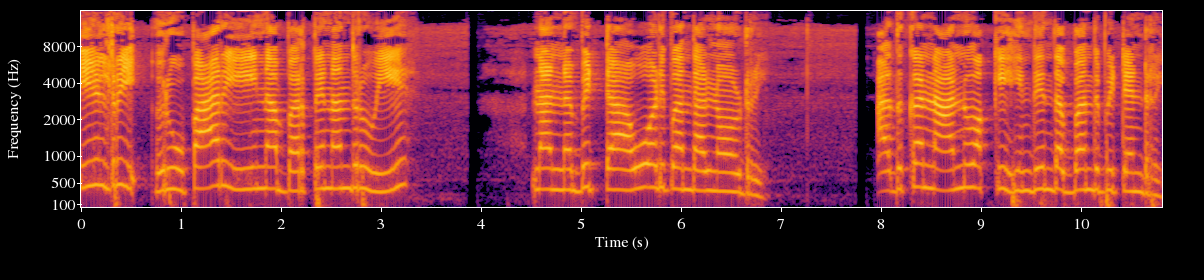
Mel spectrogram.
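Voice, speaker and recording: A woman's cartoonish character voice, extremely high-pitched, very slow and very even in loudness, with fairly even intonation. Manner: mocking, loud, bossy.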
